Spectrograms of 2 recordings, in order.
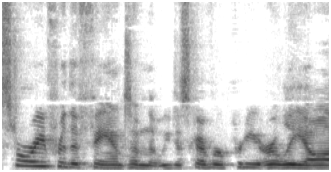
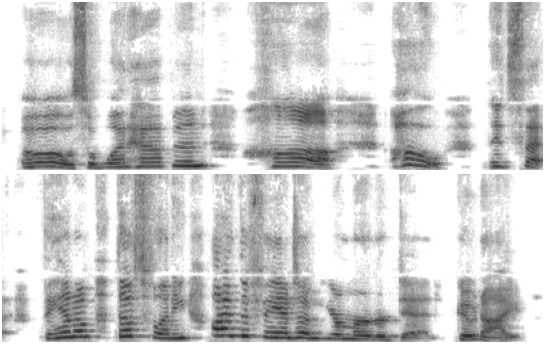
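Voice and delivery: smooth and easy voice, pitched up; 5 semitones higher than usual. Retelling a scene where the Phantom comes in drinking: smooth Phantom voice. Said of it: "he's all smooth and is, like, drinking".

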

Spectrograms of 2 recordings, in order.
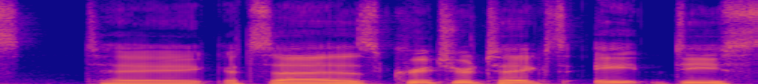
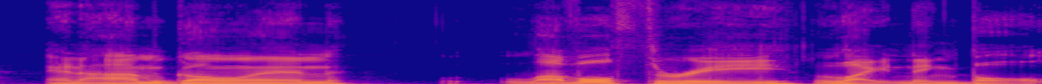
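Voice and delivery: ordinary talk

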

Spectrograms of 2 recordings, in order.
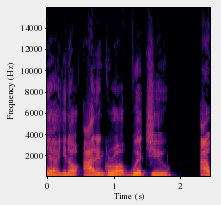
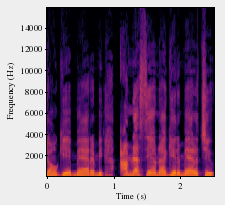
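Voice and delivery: mock irritated, defensive, angry, heated tone; 5 semitones higher than usual. Retelling a woman's reaction to being told she's off the project, imitating her getting mad. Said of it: "She gets mad, and she says".

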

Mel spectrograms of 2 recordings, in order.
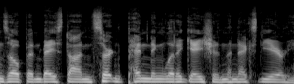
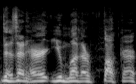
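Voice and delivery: plain

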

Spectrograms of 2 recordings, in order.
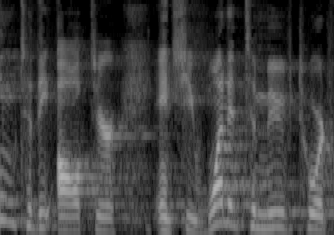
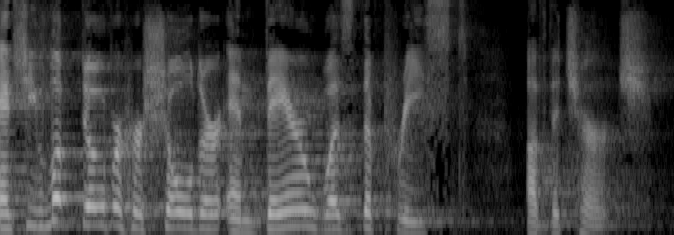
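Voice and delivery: usual speaking voice

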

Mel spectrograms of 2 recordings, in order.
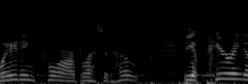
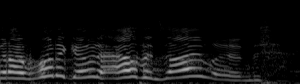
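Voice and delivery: high, very loud, very slow mock child crying; 9 semitones higher, 9 dB louder than usual. Recounting the girl's reply on hearing about Disney World: imitating a crying child. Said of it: "and she cries".

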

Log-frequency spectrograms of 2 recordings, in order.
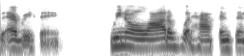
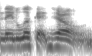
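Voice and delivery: plain

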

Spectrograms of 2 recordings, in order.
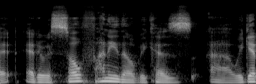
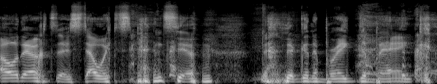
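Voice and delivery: put-on elderly man voice, pitched up; 5 semitones higher, 3 dB louder than usual.

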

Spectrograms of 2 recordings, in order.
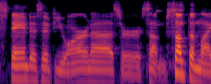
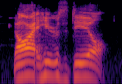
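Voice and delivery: put-on worst-ever, failed Philly accent, pitched up; 6 semitones higher, 4 dB louder than usual. Imagining the judge at the stadium court talking, bad Philly accent. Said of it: "That's the worst accent I've ever heard".

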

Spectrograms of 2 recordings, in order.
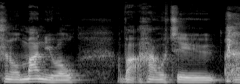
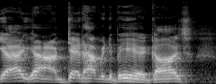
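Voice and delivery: higher-pitched put-on impression with a Swedish-sounding accent; 3 semitones higher than usual. Doing a famous impression for the edit, Clive impression. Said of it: "It sounded like a Swedish accent".

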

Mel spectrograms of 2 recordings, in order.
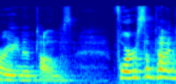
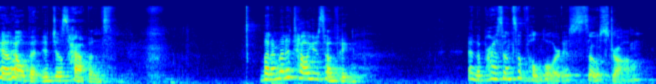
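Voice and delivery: tearful, weepy, teary speech; 3 semitones lower, 4 dB quieter than usual. Speaking to the church congregation, crying while talking. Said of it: "why do you have to cry so much?".

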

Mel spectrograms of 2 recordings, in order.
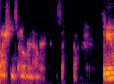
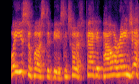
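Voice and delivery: put-on very high, loud young girl voice; 10 semitones higher, 7 dB louder than usual. Retelling an eight-year-old girl's heckle: imitating a girl's accent. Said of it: "And she had the accent".

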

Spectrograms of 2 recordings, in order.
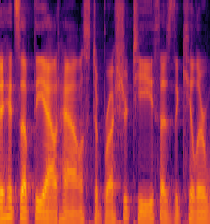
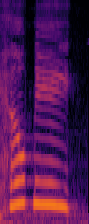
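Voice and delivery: put-on very high, very hushed, soft little-kid cry; 9 dB quieter than usual. Retelling a scene where the killer lures someone: imitating a little kid yelling for help. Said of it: "she hears someone yelling".

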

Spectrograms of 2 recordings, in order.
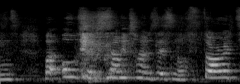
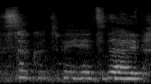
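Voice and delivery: much quieter, soft-spoken voice; 7 dB quieter than usual. Teaching about pitch, pace and volume, the speaker demonstrates a quiet delivery. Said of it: "or whether you're like".

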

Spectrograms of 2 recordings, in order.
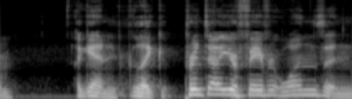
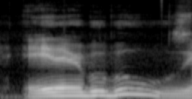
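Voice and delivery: put-on, old-school cartoon character voice. Trying voices from old cartoons: cartoon character voice. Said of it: "At least I can do this voice all right".

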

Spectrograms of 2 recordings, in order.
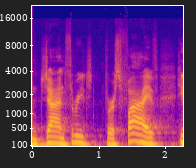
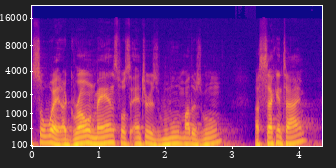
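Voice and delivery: ordinary delivery

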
